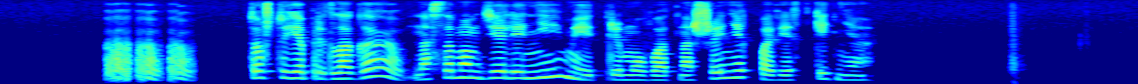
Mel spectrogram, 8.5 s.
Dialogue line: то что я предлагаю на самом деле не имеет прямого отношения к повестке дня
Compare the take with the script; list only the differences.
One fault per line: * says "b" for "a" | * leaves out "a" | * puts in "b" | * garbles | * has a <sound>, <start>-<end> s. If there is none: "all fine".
* has a laugh, 0.8-1.5 s
* has a whoosh, 7.6-7.8 s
